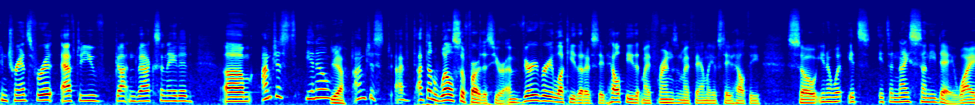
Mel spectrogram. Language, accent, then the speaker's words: English; Los Angeles, California, United States; being I was born in Los Angeles.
